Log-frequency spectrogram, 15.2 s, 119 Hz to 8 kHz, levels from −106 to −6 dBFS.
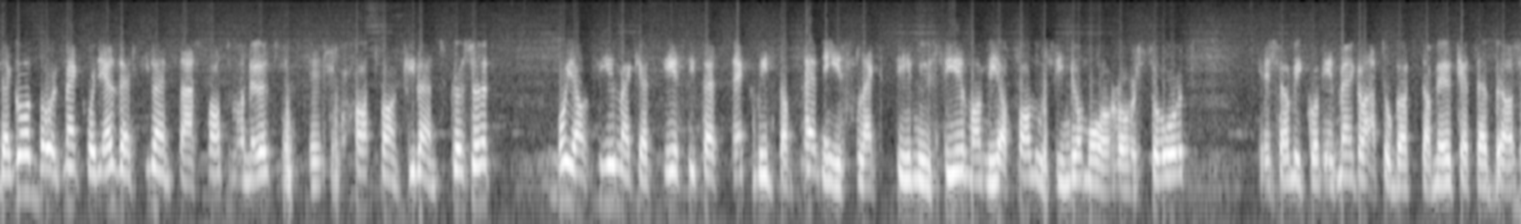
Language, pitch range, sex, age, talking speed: Hungarian, 135-160 Hz, male, 60-79, 110 wpm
